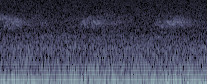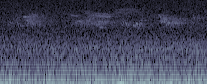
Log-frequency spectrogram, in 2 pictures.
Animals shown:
Red-eyed Vireo (Vireo olivaceus)
Black-throated Blue Warbler (Setophaga caerulescens)

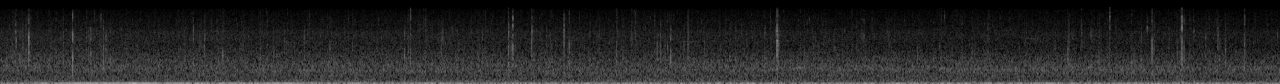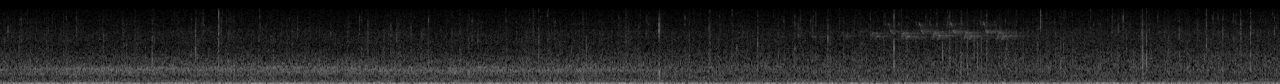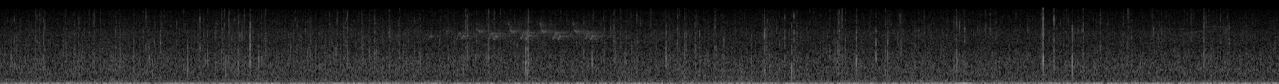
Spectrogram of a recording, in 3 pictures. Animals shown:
Ovenbird (Seiurus aurocapilla)

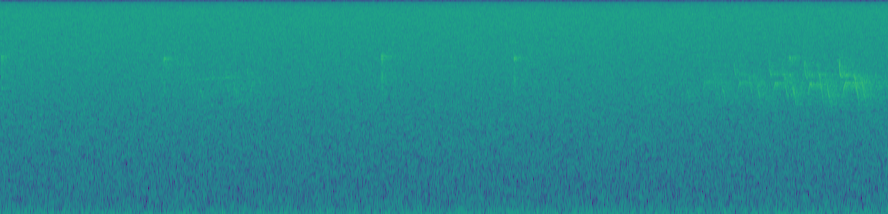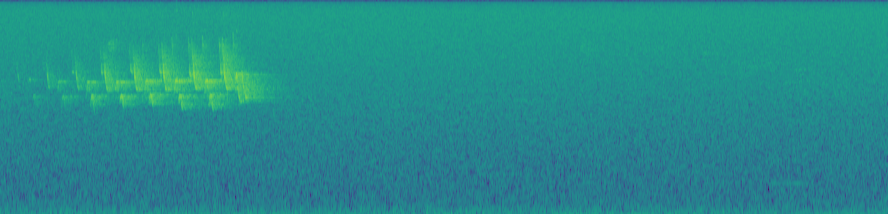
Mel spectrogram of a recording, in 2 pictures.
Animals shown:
Ovenbird (Seiurus aurocapilla)

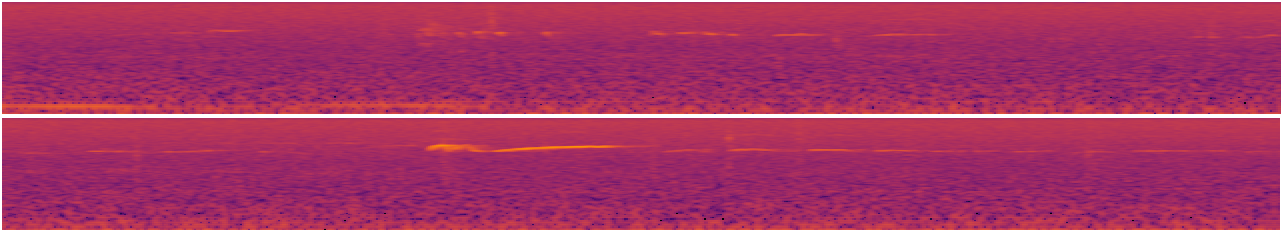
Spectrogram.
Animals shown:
unidentified call
Eastern Wood-Pewee (Contopus virens)

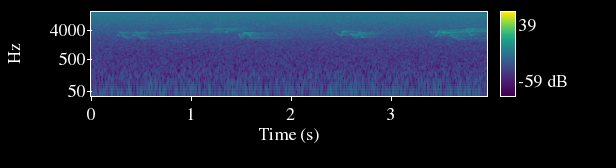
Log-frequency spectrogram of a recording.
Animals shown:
Hermit Thrush (Catharus guttatus)
Red-eyed Vireo (Vireo olivaceus)

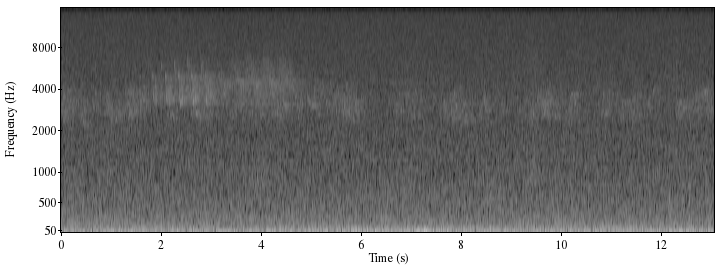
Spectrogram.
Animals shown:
Ovenbird (Seiurus aurocapilla)
Red-eyed Vireo (Vireo olivaceus)

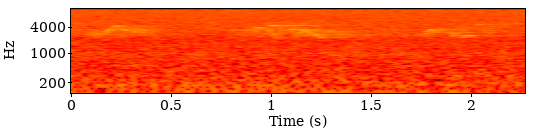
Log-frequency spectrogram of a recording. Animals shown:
Red-eyed Vireo (Vireo olivaceus)

